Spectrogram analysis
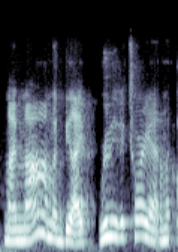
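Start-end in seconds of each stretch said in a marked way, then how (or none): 1.3-2.1 mom snapping out the full name, higher; a touch of a stern mom calling the first and middle name; mom's harsh tone. Retold or imitated. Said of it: "like, a harsh tone".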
